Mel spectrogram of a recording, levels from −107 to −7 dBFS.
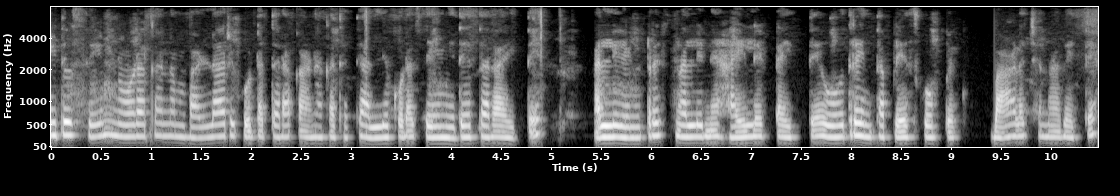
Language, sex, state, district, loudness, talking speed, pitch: Kannada, female, Karnataka, Bellary, -20 LUFS, 160 wpm, 240 Hz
